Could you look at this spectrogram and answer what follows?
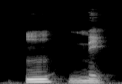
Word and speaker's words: on est: And I know it's a bit weird, but you pronounce the N as if it was part of the second word.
